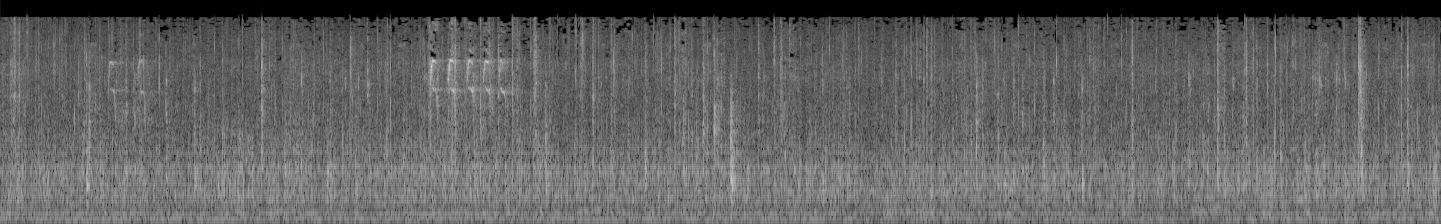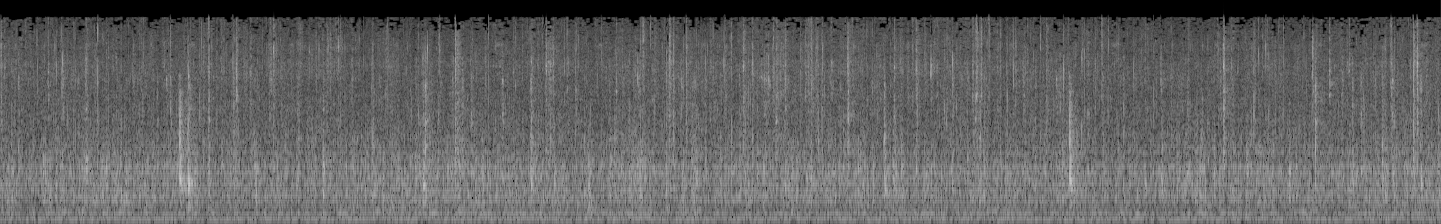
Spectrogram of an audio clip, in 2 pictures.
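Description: Steady rain hiss mixed with a crackling wood fire, with sharp pops every few seconds and a brief high chirp about four and a half seconds in.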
